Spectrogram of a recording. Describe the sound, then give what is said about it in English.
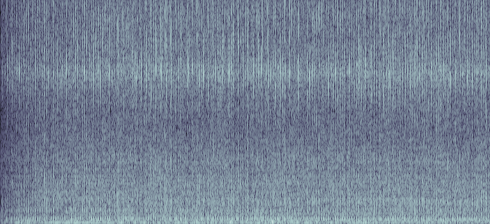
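An aircraft engine runs steadily and loudly, a constant roar with a low droning hum and a buzzy, rattling texture that holds unchanged throughout, with no voices. “And that's going to sound much better in real life when it's on an airplane.”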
